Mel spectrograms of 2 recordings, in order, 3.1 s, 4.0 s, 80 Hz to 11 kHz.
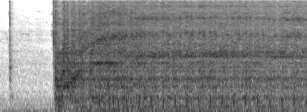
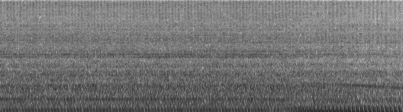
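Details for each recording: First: Onan 4000 KY series generator that was surging, stalling and hard starting: after a silent gap it bursts into life with a ragged, uneven beat, running rough. The choke lever would not move and the choke plate was found stuck open. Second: Onan 4000 KY generator after a new plug, oil, fuel filter and fuel pump, carb bowl and jets cleaned, and choke coil adjusted. Final result after turning the altitude adjustment screw counterclockwise to richen the mixture until the surging stopped: a steady, even drone with no hunting.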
